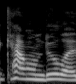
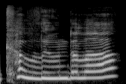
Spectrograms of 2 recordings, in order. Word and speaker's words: calendula: The lady at the apothecary, every time I go, corrects me. Because I say calendula, and she goes, don't you mean calendula? I'm like, no, bitch, I said calendula.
